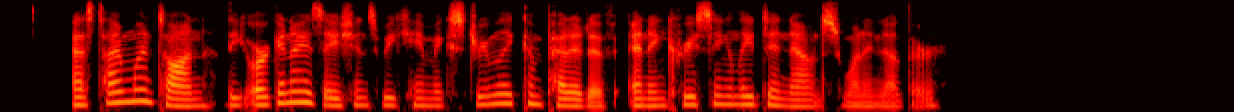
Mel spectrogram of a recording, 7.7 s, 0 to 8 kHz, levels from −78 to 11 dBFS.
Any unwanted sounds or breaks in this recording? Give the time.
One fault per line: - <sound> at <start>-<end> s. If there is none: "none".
none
